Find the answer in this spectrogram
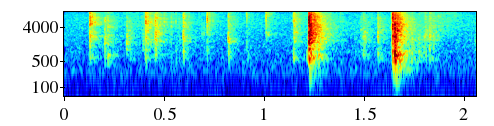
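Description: Light tapping clicks, as of fingers on a device, in an irregular run; two louder taps come a little after the middle.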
